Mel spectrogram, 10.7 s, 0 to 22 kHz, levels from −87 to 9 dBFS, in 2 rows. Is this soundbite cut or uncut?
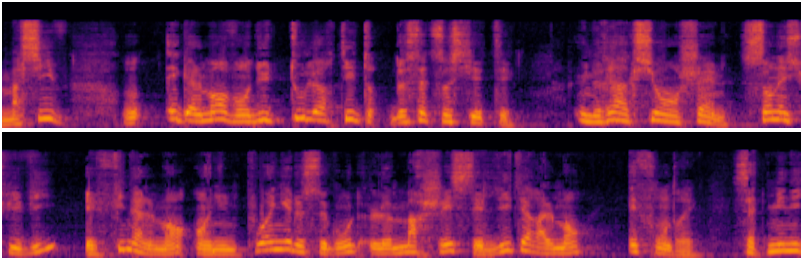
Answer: uncut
